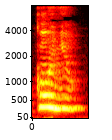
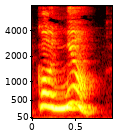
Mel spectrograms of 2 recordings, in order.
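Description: First: COÑO loud, less high; alternative intonation. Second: COÑO high and loud; emphatic intonation. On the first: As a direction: punch "coño" loudly without soaring. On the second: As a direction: exclaim "coño" on a raised pitch. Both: Shown as a demonstration. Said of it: "Distintas entonaciones".

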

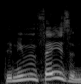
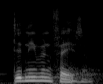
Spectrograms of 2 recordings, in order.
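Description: First: "faze" hit with a falling tune; faze stressed. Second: "even" stressed, lower and softer. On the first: Preacher remarking Saul was unmoved, stressing faze. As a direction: lean on "faze". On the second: Preacher repeating the point quietly, stressing even. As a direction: drop the voice and lean on "even". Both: Shown as a demonstration.

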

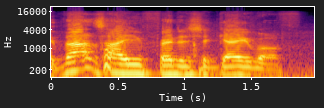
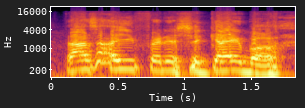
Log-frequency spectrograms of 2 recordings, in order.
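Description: First: Said in the usual way. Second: High and loud, still buzzing; thrilled fan gloating over the finish; excited. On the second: Real, not acted. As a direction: crow it right after the final whistle.

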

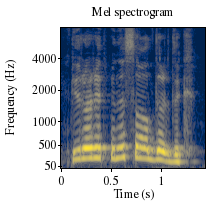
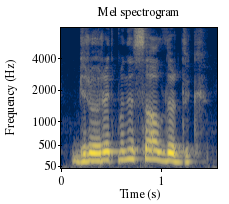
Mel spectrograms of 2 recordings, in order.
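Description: First: Much higher, louder despairing repeat; rising moan. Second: Higher, slow moan on öğretmene; a first dazed moan, "öğretmene" stressed. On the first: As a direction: panic rising on "öğretmene". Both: A narrator's reading. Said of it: "diye inliyordu".

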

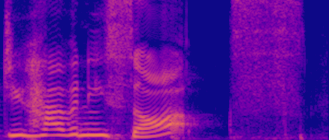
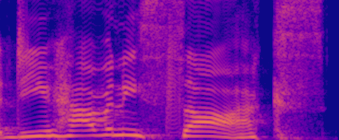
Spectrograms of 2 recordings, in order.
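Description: First: Higher-pitched mock Australian question; lightly put-on Australian "socks"; imitated Australian accent. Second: Said in the usual way. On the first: Friend retelling a failed sock request, imitated Australian accent. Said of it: "then you were like". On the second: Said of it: "And I was like".

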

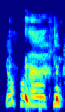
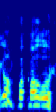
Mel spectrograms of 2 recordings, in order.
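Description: First: High, loud burst of disbelief; excited outburst. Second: Said in the usual way. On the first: Real, not acted. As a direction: blurt it out, cracking up. Laughing outburst at the others.

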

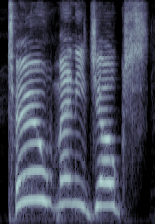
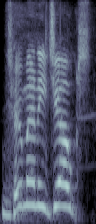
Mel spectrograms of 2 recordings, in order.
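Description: First: High, drawn-out exclamation; slow, emphatic protest. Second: High, incredulous exclamation at normal speed; high-pitched protest. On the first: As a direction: stretch every word in comic disbelief. Repeats it slowly for comic emphasis. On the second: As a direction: squeal at the innuendo. Co-host amused by the innuendo. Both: Real, not acted.

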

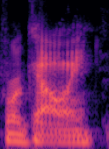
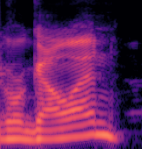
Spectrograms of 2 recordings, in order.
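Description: First: "We're going." pitched lower, as a settled statement; statement tune. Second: "We're going?" with a rising, asking tune; questioning rise. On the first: Narrating her answer in the walkout, "We're going." as low statement. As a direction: drop "going" low, no question in it. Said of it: "She's like". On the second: Narrating delegates in the walkout, "We're going?" as a rising question. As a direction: lift the end of "going" into a question. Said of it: "they're like". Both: Retold or imitated.

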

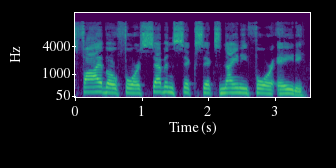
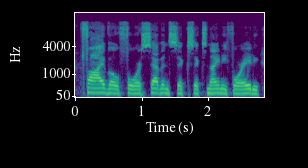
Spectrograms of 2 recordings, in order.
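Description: First: Slow, deliberate number read. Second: Said in the usual way. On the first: Shown as a demonstration. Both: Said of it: "phone lines".

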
